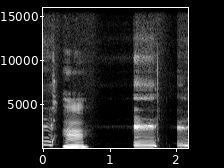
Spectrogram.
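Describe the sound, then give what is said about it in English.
A voice imitates a puppy whimpering: a couple of drawn-out, tonal whines with wavering, sliding pitch, separated by a short pause, and a third whine beginning at the end. “I give it a puppy dog sound.”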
